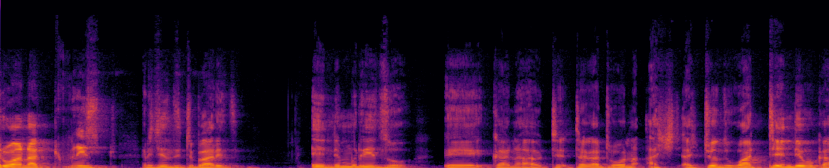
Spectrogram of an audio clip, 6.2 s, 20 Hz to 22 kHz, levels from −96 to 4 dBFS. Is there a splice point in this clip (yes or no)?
yes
